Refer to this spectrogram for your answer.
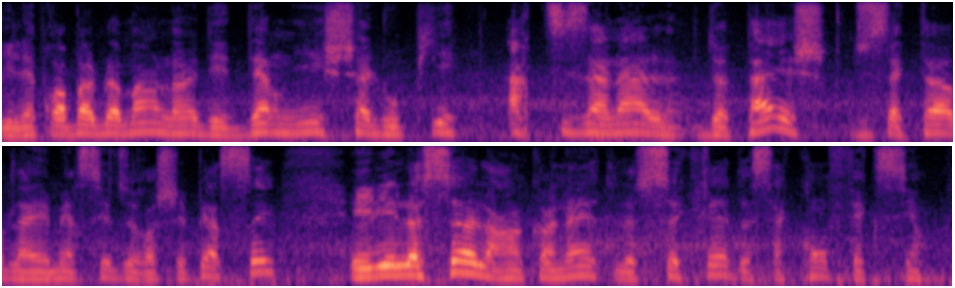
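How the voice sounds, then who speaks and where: A man's medium-pitched voice at a moderate pace, a normal speaking voice with lively intonation. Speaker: community TV reporter. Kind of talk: TV report introduction.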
